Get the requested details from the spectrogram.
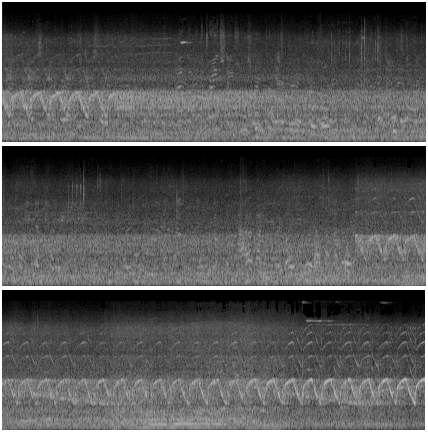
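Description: City traffic rumbles steadily.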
